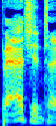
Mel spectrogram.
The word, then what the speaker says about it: Bagent: So Tyson Bagent, that's how you say it, Bagent, I think, right, is how you say it.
